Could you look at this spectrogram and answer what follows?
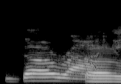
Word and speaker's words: garage: The first syllable will usually be unstressed, so it's going to be a schwa. Barrage. Garage. Barrage.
